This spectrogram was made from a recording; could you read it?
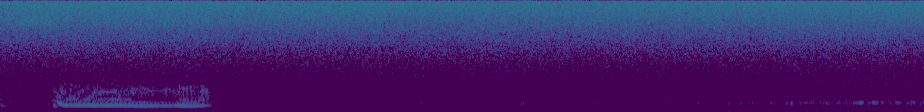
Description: My King Charles Cavalier snores!!!!!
